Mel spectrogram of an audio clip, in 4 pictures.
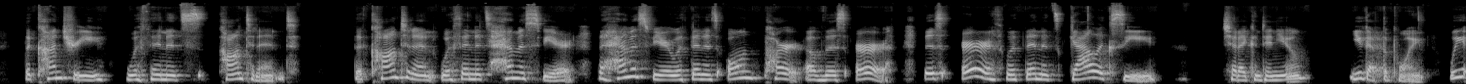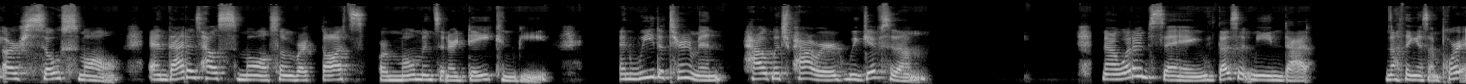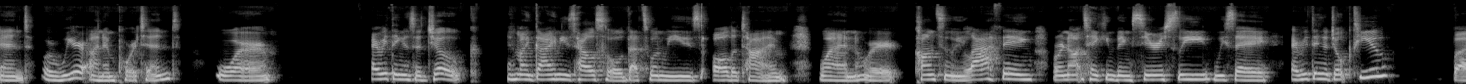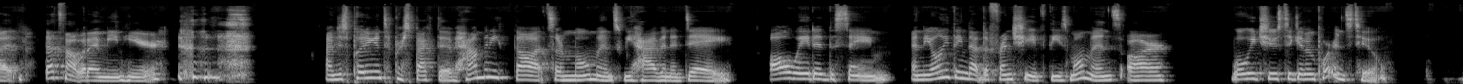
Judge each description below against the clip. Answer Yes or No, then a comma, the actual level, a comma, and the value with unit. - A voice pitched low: No, high, 225 Hz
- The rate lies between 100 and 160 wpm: Yes, average, 150 wpm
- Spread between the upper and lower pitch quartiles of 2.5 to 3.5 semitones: No, average, 4.4 semitones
